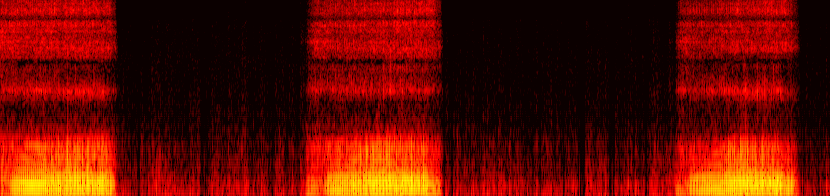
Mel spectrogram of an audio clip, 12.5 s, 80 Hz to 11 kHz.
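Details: Adult man (husband) snoring during sleep: loud, rattling snores on each inhalation, about 12 a minute, with quiet pauses between breaths.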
